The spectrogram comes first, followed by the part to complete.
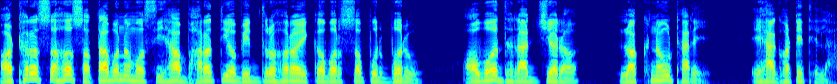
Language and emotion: Odia, neutral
